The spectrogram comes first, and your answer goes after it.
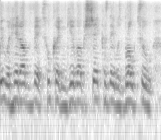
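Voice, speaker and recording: A man speaks with a fairly high pitch and a somewhat breathy voice. His intonation stays fairly even over light background noise. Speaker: author and poet. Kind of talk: spoken word poetry performance. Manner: rhythmic, fast. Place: home room. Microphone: webcam.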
